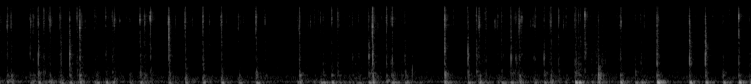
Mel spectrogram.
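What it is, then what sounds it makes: Plastic keyboard being typed on. Fingertips type rapidly on a compact dark grey plastic Bluetooth wireless keyboard with round keys and a hollow body, resting on a black plastic bag. Quick, irregular clacks each pair a low hollow thump with a bright, crisp click. Every keystroke dies away almost instantly.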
